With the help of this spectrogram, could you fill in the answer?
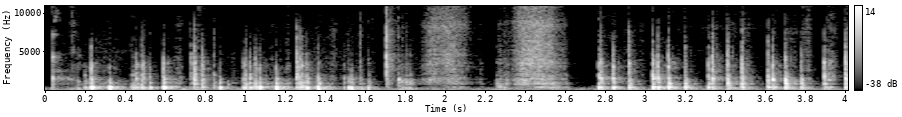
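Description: Rapid runs of fingernail taps give short, dull knocks centred around 400 Hz that stop at once, with a brief stretch of scratchy brushing in the middle. It is the sound of a flat, stiff backing board on a plaque, with slight small-room echo.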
